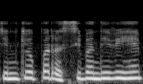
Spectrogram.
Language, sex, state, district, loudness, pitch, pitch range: Hindi, female, Bihar, Gaya, -11 LUFS, 275 Hz, 265-290 Hz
